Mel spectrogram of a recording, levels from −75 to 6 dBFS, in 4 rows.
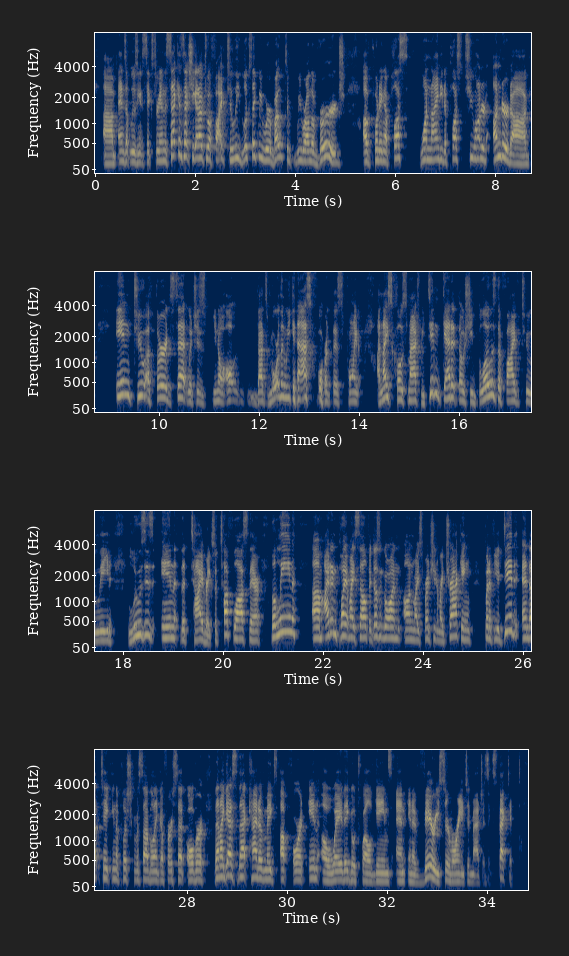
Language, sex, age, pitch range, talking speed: English, male, 30-49, 155-215 Hz, 230 wpm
